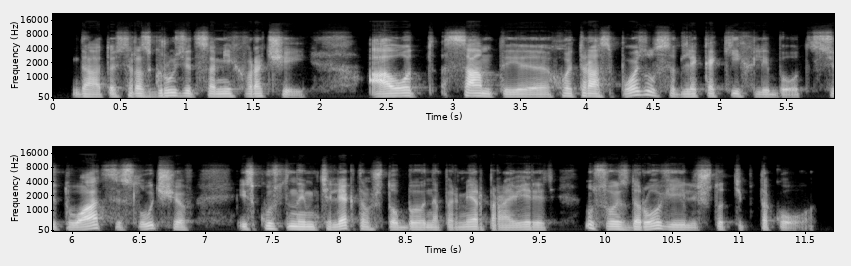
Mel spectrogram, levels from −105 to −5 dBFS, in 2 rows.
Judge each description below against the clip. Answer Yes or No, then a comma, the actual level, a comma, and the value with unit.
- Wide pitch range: No, average, 2.7 semitones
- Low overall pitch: Yes, low, 110 Hz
